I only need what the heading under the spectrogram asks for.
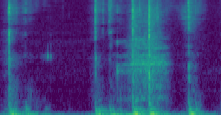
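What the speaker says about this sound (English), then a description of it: "And then you just want to type in a prompt." Keys on a computer keyboard clack in a few quick clusters of close, crisp taps separated by brief pauses, as a prompt is typed.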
